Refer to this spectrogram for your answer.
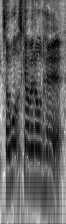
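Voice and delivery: usual speaking voice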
